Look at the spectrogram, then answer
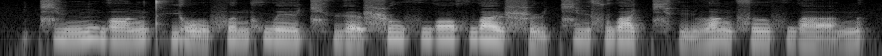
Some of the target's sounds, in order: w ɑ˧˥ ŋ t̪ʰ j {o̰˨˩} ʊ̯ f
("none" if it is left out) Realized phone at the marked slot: o̰˨˩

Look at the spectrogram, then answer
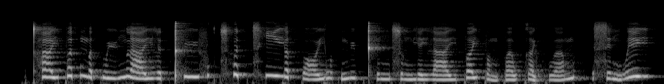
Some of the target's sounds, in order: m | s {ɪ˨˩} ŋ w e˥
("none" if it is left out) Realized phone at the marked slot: ɪ˨˩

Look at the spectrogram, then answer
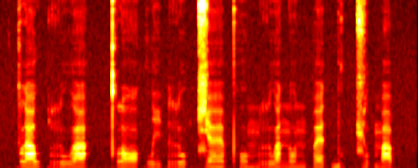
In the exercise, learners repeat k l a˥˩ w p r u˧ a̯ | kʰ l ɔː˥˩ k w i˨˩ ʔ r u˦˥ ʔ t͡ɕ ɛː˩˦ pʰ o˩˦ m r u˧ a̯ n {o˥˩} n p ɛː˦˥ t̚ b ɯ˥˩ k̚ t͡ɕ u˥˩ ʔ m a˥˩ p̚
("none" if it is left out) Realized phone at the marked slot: o˨˩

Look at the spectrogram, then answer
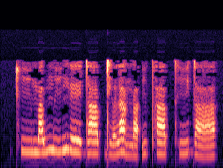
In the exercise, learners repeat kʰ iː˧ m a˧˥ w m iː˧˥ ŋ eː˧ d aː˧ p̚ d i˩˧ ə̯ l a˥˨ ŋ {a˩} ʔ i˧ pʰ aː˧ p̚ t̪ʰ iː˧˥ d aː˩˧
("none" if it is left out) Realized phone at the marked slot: a˩˧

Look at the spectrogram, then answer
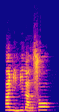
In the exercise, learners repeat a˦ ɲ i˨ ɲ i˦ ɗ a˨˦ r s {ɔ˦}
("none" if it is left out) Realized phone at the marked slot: ɔ˦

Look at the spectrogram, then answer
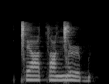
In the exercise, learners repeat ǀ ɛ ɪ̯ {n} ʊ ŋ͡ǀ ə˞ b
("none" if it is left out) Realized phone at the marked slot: tˤ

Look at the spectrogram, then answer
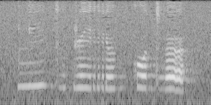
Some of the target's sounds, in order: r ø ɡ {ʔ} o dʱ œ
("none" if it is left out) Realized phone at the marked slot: k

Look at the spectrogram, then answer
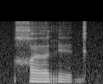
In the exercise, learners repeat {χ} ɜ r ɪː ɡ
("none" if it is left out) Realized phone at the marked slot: χ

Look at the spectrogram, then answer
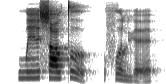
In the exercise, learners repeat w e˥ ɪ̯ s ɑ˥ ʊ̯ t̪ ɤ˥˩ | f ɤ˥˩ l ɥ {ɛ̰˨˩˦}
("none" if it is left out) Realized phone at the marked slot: ɛ̰˨˩˦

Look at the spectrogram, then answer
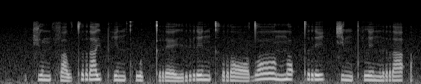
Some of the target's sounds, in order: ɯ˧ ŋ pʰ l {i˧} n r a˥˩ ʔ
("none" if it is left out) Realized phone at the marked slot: i˧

